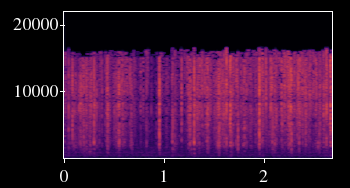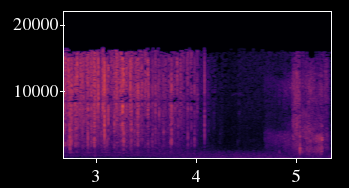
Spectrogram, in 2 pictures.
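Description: Glass cracking and splintering in a dense, continuous crackle of sharp snaps, fairly loud, easing briefly near the end before a few final cracks.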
